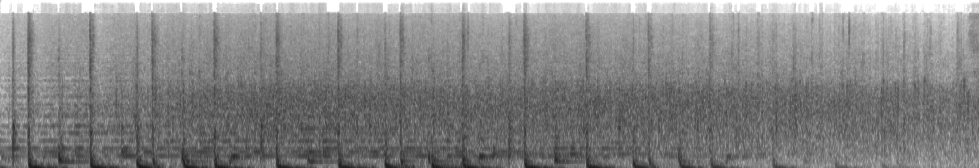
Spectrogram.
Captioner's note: applause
